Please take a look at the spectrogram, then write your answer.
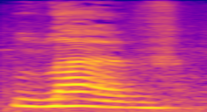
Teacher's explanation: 마지막에 오는 사운드는 유성음이기 때문에 모음에서부터 계속 늘려서 가셔야 됩니다. love 이때 love 으 받침을 넣으시면 안 돼요. love vsound 음소 그대로 공기만 흘려 주셔야 됩니다.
